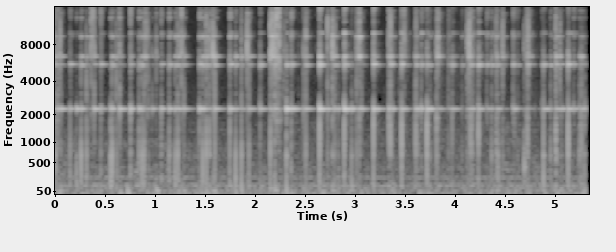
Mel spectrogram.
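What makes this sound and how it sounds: Long nails tap quickly on an empty, hollow turquoise embossed glass tumbler with a textured surface, held in both hands. A rapid run of dozens of bright, clinking taps, each with a short glassy ring around 2.3 kHz and almost no low end.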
